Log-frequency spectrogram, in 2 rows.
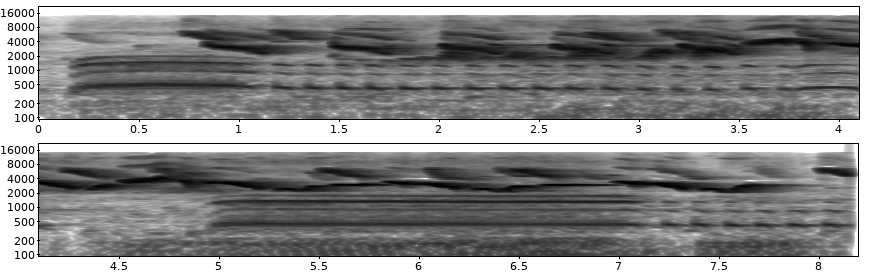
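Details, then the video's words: Moulting Chinese hwamei in October 2015, pouring out rapid, high, slurred whistles in quick succession. A loud, steady, pulsing hum underlies most of the passage. "HỌA MI THAY LÔNG"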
